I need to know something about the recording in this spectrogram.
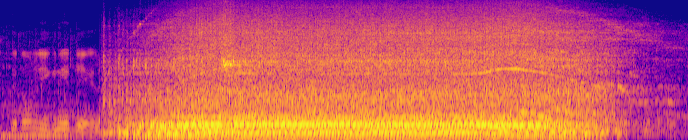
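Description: A tractor engine revs hard and roars loudly, then drops back.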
